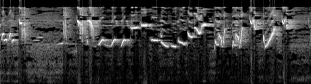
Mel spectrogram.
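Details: Tledekan gunung song, played to draw out birds that are reluctant to sing, in tight rolling style. A mix of wavering whistles, falling slurred notes and sharp rising chirps in quick succession.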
